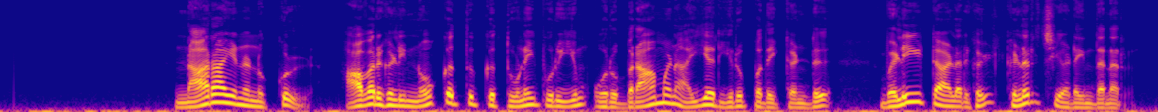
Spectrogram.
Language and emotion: Tamil, neutral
